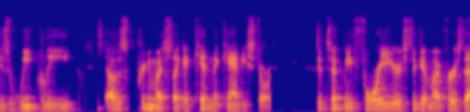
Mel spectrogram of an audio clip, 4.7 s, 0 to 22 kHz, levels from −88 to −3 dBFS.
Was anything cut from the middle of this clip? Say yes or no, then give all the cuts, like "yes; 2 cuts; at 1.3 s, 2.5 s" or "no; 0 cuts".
no; 0 cuts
